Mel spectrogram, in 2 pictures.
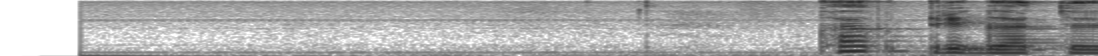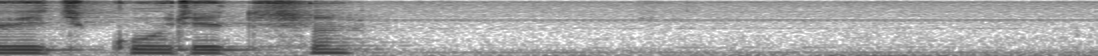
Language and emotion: Russian, neutral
